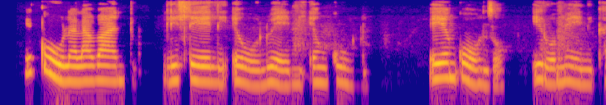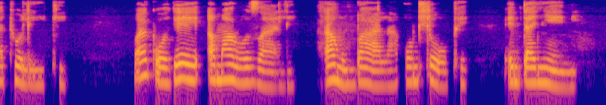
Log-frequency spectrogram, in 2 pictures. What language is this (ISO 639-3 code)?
nde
